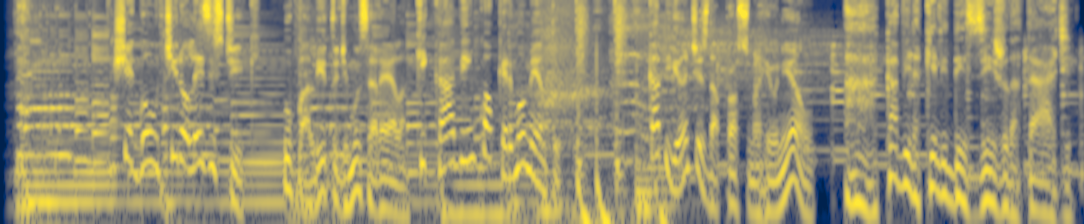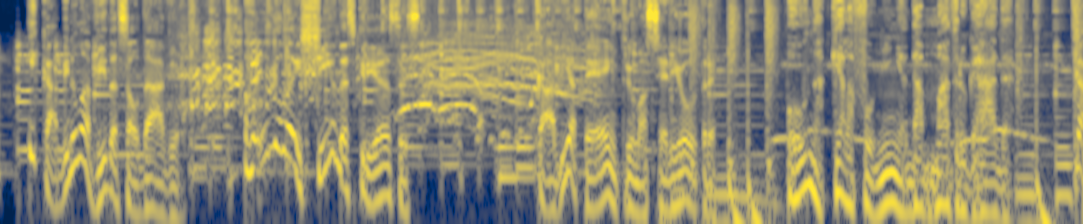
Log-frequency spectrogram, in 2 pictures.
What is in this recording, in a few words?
portuguese brazilian promos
